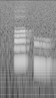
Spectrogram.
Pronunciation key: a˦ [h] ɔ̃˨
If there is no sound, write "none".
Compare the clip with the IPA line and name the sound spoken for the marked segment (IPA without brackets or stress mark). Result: h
